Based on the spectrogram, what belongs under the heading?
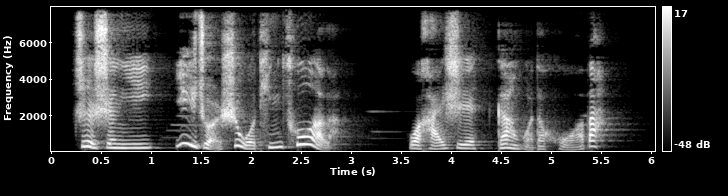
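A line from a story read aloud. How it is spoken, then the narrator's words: Laughing. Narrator (Chinese): 他笑着说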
